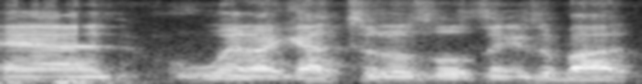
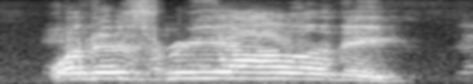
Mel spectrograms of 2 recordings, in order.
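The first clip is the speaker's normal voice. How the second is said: loud, high-pitched yelling. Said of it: "I'd be yelling stuff like".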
